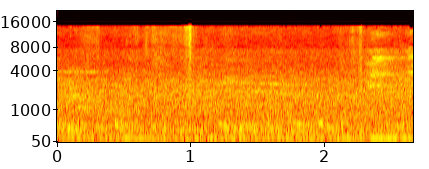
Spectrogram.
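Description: Cheena pigeons in a Lahore loft coo softly under a steady background hum, low rolling calls repeating faintly with a brief chirp-like accent.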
